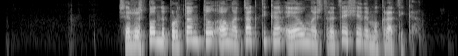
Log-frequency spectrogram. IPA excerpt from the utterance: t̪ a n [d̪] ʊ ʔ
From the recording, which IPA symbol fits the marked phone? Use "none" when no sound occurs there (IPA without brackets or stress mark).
t̪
